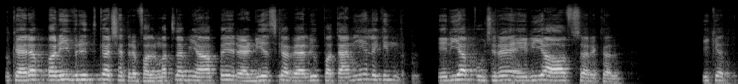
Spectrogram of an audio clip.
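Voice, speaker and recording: A man teaches an online math class, talking each step through aloud in a loose, casual way. His voice sits a little high for a man. A faint hiss of room noise runs under the recording. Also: steady tone, moderate pace. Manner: casual Hindi-English mix, talks through working step by step.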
